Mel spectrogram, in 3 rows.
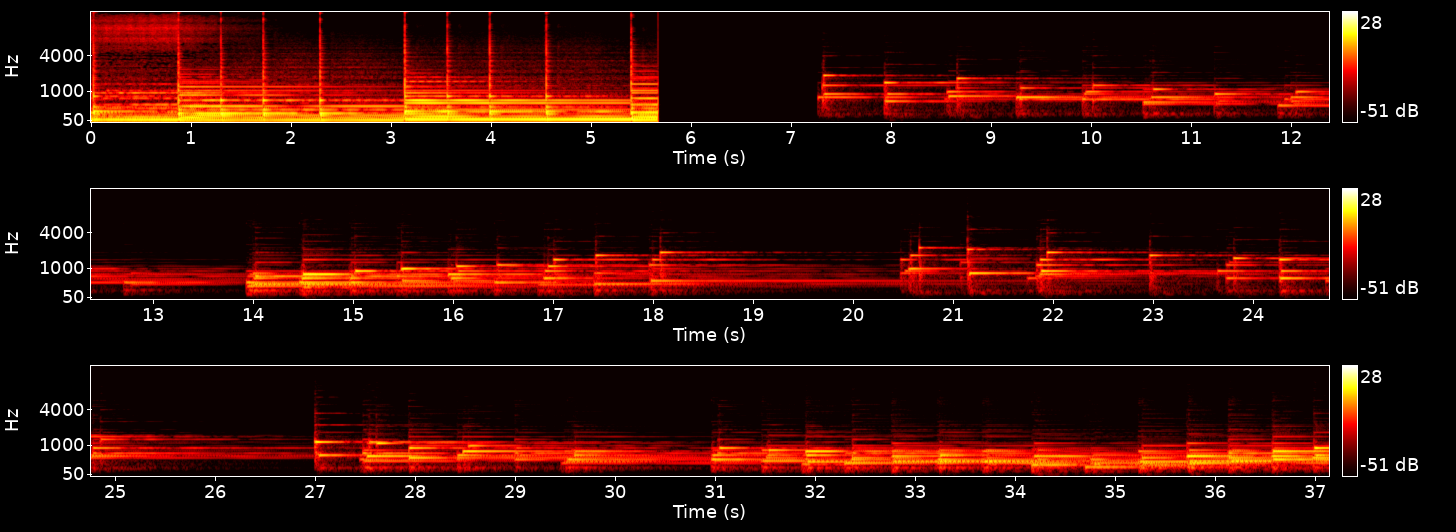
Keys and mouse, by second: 0.7 shift+middle click, 1.6 right click, 1.7 g, 2.9 right click, 3.1 g, 3.9 alt+z, 4.3 right click, 5.1 right click, 5.5 g, 6.3 right click, 6.4 g, 7.3 right click, 7.4 g, 8.1 right click, 8.1 g, 8.8 alt+z, 9.2 middle click, 10.8 middle click, 11.5 shift+middle click, 12.0 middle click, 12.7 KP_1, 13.6 right click, 14.2 alt+z, 14.7 right click, 15.3 alt+z, 15.8 right click, 16.3 right click, 16.8 right click, 18.3 click, 19.2 alt+z, 21.4 alt+z, 22.3 right click, 22.6 g, 24.6 middle click, 26.0 right click, 26.9 right click, 27.4 KP_3, 28.3 shift+middle click, 32.5 g, 33.9 right click, 34.1 g, 35.4 alt+right click, 35.7 KP_1, 36.3 shift+middle click.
